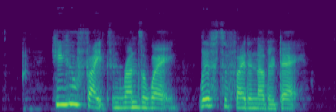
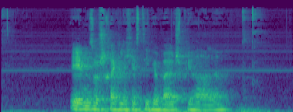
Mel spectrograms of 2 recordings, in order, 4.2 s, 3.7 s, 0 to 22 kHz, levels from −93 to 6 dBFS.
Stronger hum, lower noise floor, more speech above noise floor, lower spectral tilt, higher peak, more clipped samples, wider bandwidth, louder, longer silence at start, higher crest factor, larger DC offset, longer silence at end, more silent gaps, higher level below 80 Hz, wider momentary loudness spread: neither; about the same, -50 dBFS vs -50 dBFS; about the same, 30 dB vs 30 dB; about the same, -7 dB/octave vs -6 dB/octave; second, -8 dBFS vs -4 dBFS; neither; second, 7 kHz vs 16.5 kHz; about the same, -21 LUFS vs -22 LUFS; first, 0.3 s vs 0.05 s; second, 14 dB vs 20 dB; neither; first, 0.5 s vs 0.15 s; neither; second, -72 dBFS vs -44 dBFS; second, 8 LU vs 15 LU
